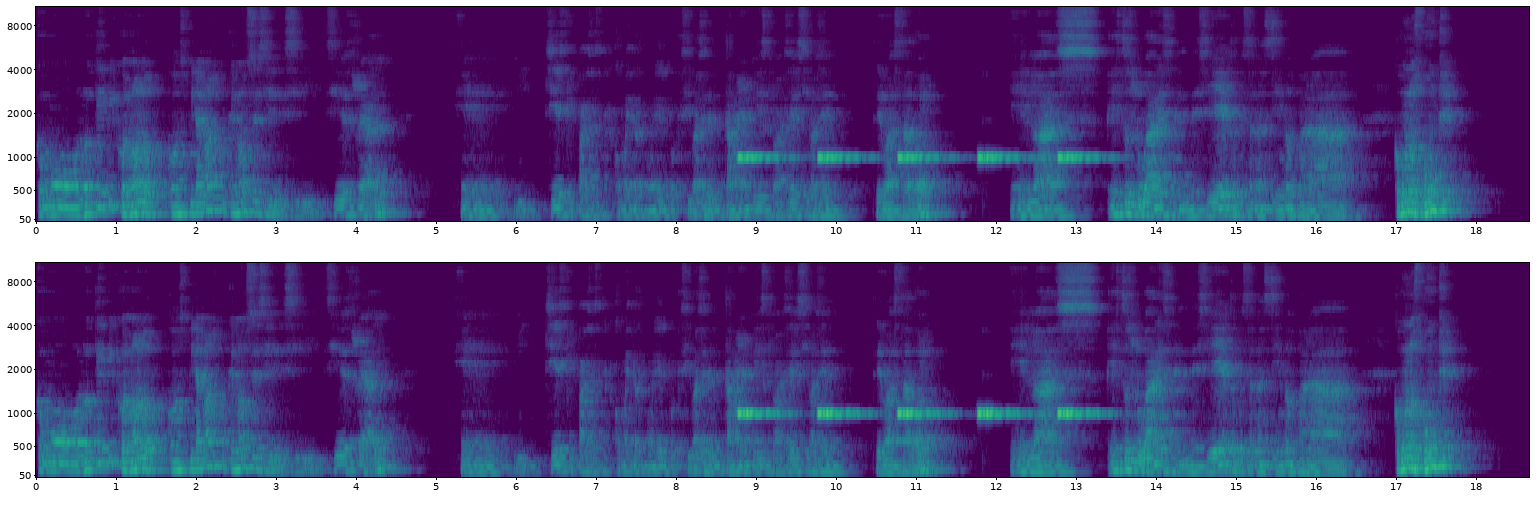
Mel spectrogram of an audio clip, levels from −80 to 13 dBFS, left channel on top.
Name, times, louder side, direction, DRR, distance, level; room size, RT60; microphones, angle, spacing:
voice 1, 0.0-4.4 5.2-10.0 10.5-11.2 12.2-16.4 16.8-17.6, equal, 10° right, -4 dB, 0.8 m, -34 dB
sound 1, 8.8-9.4 9.8-10.4 10.8-11.4 11.8-12.4 12.8-13.4, right 3 dB, 45° right, 0.8 m, -25 dB
9.5 x 3.2 x 4.2 m, 1.0 s
head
